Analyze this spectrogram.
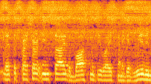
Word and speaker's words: basmati: So the reason being is basmati rice, you can say whatever you want, basmati or basmati. I call it basmati rice because that's how Indians pronounce it with an accent, basmati, you know what I'm saying?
